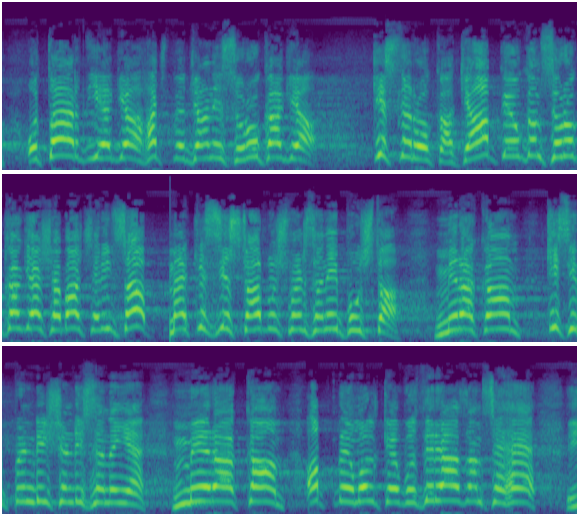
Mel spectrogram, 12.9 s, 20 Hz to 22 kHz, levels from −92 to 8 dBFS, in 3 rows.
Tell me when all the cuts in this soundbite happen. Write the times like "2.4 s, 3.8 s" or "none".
5.5 s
